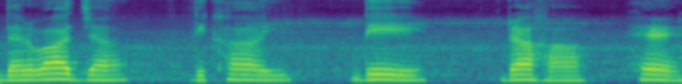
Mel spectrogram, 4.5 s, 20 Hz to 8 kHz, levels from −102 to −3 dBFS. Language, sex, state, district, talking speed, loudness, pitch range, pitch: Hindi, female, Madhya Pradesh, Umaria, 65 wpm, -18 LUFS, 170-185 Hz, 175 Hz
